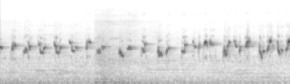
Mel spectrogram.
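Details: Busy yellow-vented bulbul song, a continuous stream of quick, bubbly chirps and short rising and falling warbles, about four notes per second, briefly broken by a soft rustle.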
